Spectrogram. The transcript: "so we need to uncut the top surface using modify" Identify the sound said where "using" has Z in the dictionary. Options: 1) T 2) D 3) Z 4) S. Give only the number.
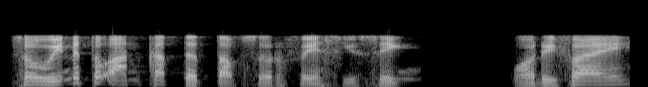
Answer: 4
